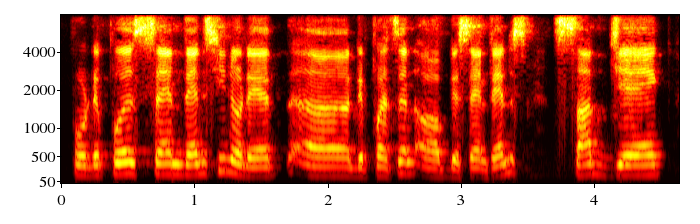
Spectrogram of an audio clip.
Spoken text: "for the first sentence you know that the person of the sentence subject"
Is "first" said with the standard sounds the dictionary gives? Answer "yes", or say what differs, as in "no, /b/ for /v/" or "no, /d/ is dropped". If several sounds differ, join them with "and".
no, /p/ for /f/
